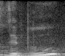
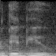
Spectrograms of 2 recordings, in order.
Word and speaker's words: debut: in our lifetime okay it's pronounce debut or debut okay it depends those two words are accept acable so again guys thank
